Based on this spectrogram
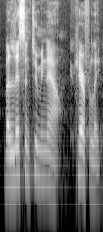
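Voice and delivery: normal talking voice

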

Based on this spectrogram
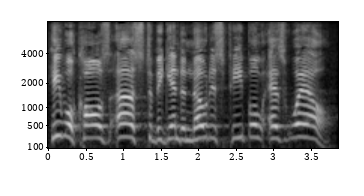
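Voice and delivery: loud, deliberate preaching with drawn-out phrases; emphatic preaching. Real, not acted. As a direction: press each phrase on the congregation. Preaches to congregation.

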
